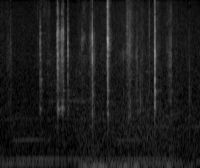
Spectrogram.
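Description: A handful of faint small clicks and ticks as binoculars are handled and fitted onto a tripod binocular mount, a mount that is a little slow to adjust.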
